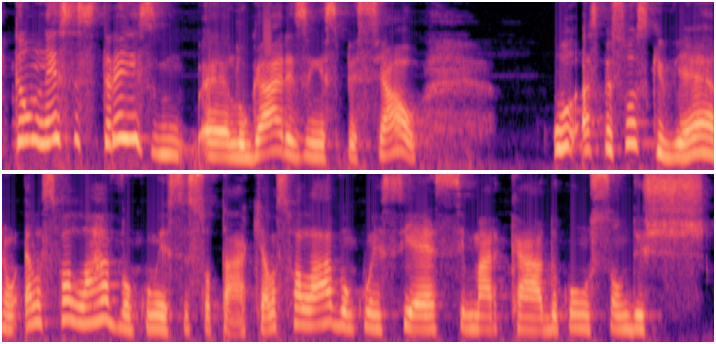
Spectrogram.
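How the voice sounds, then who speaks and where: A woman's voice: mid-range voice, very animated, a little slow. A woman teacher with a Brazilian Portuguese accent from Curitiba, giving a recorded video lesson to adult learners in a chatty way, often checking in with her listeners.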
